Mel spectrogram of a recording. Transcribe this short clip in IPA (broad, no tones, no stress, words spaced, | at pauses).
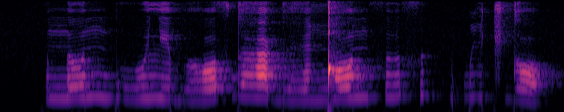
nɤn bʱulʲɛ bʱɔθdʱa ɡʱɛŋ͡ǃɔnθɯθ | ɓit͡ʃdɔ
